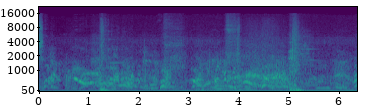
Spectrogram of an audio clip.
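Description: A man speaks in a worried, hoarse voice.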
